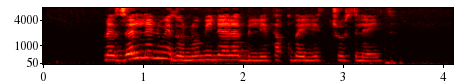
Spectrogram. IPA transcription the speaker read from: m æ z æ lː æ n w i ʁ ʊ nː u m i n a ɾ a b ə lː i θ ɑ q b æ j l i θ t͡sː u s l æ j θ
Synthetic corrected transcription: m æ z æ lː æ n w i ð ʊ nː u m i n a ɾ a b ə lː i θ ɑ q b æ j l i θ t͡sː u θ l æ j θ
